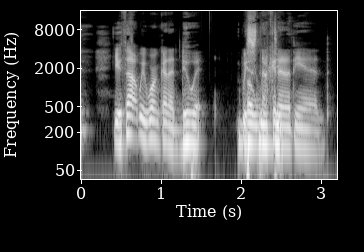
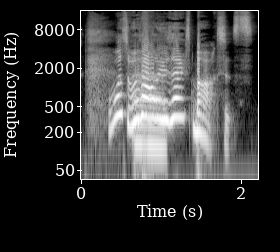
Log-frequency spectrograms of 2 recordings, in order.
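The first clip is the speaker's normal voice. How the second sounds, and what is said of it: Imitates another person's voice, British-sounding. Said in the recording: “That's my best Jerry. ... impersonating Jerry Seinfeld ... my impersonation sounded like. He said it was British sounding.”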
